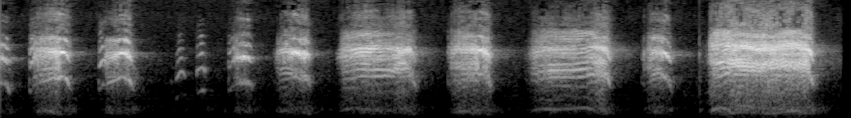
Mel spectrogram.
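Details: Monkey giving a run of about nine harsh, raspy screeches of varying length, with short squeaks between them and a longer drawn-out scream at the end.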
